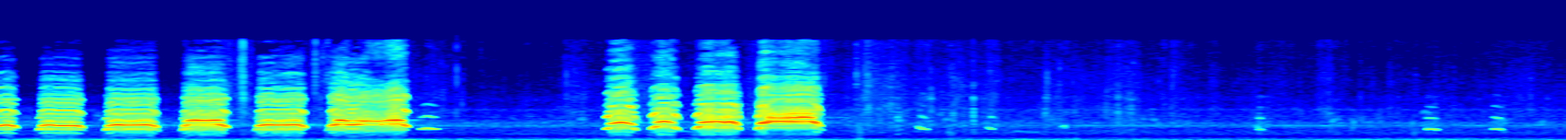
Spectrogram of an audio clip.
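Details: Osprey at Charlo, Montana, USA, calling against an intruder: a string of six loud rasping yelps, a short break, four more, then scattered faint chirps.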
